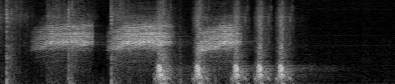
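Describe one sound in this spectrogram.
Blades clash and strike in quick blows.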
